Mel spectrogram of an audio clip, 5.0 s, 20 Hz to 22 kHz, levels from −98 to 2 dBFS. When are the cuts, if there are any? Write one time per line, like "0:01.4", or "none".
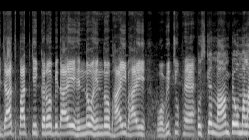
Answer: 0:04.0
